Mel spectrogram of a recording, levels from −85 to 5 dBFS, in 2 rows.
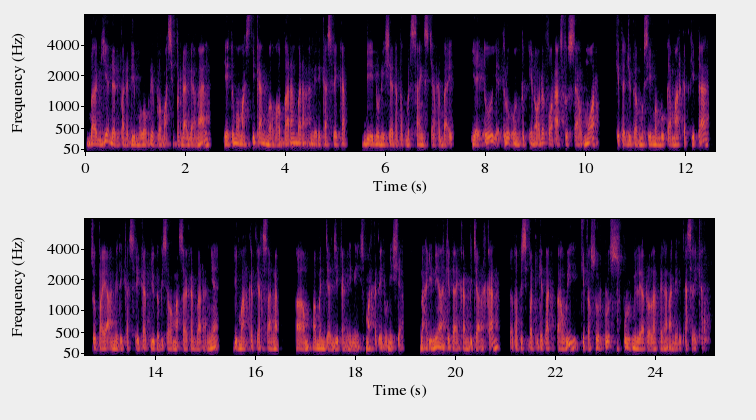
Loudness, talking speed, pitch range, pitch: -32 LUFS, 155 wpm, 75-80 Hz, 80 Hz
